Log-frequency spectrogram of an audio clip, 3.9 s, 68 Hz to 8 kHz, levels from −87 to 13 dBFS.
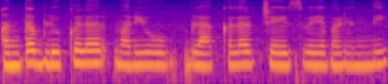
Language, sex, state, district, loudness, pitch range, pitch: Telugu, female, Andhra Pradesh, Sri Satya Sai, -17 LUFS, 200-215 Hz, 205 Hz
